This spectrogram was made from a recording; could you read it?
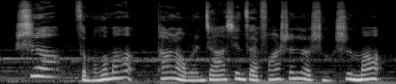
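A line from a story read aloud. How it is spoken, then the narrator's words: Plain. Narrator (Chinese): 我回应道说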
